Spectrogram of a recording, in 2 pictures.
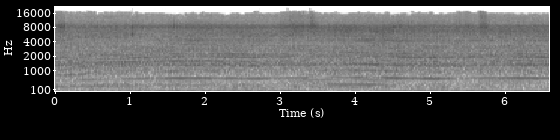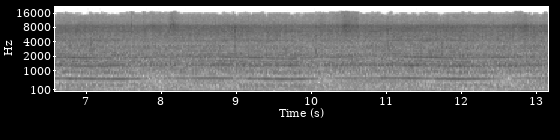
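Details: BMW E36 320i with new MAPCO power steering pump, fluid changed several times: steady high whine over idle, wavering slightly, increases with steering; cause not found.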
